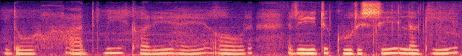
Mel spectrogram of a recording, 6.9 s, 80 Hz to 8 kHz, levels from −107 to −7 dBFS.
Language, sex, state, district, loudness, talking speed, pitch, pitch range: Hindi, female, Bihar, Patna, -18 LUFS, 70 wpm, 210 Hz, 205-230 Hz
